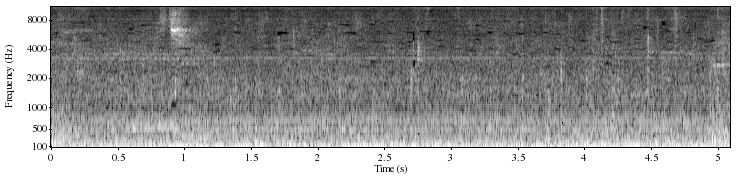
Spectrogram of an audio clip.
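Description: Bengali tangra fish curry gravy boiling in a pan over high heat, a quiet, steady, dense bubbling hiss that continues without a break; no talking.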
